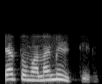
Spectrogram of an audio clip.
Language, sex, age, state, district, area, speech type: Marathi, male, 30-45, Maharashtra, Sangli, urban, conversation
